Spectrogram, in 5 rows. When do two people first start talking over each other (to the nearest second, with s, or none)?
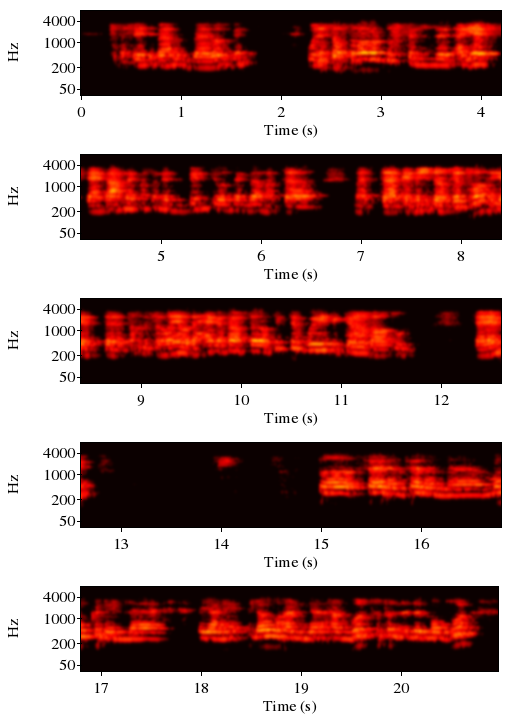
none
